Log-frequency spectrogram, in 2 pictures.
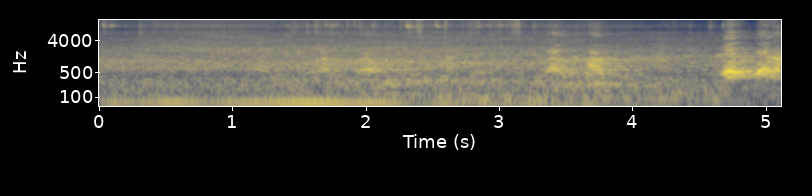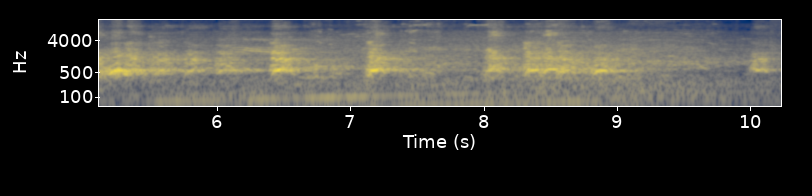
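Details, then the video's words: Barks from a dog seized for mistreatment that became aggressive toward dogs, people and bicycles, heard during its rehabilitation: low hum at first, then a run of abrupt, irregular barks through the second half. "Se noi inibiamo punendo il cane quando ringhia, quando abbaia, poi impara ad attaccare senza segnali di preavviso."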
